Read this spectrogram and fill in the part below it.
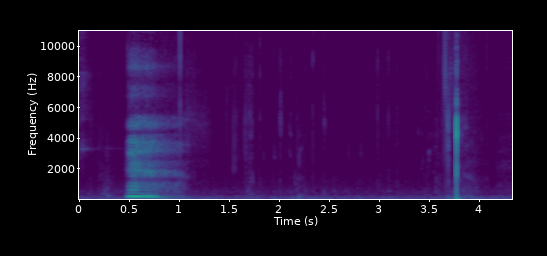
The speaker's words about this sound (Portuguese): Quer beber uma água? Quero. Bebe uma aguinha, recupera.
